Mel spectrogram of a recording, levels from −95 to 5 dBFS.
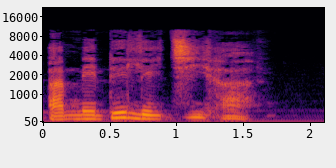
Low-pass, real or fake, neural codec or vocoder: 9.9 kHz; real; none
